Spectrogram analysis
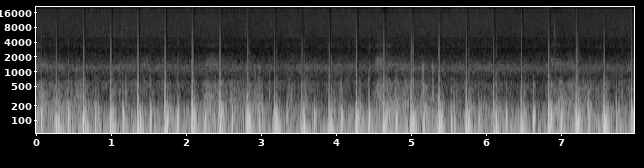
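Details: Recorder's own heartbeat after 4 minutes of step-ups: strong, regular, fast low thumps pounding hard over a steady low hum; post-exercise heartbeat.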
